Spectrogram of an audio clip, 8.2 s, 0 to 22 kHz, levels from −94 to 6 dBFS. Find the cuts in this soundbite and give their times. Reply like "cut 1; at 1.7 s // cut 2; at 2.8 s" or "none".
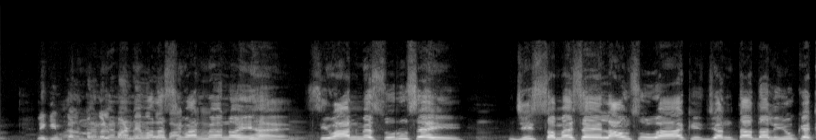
cut 1; at 1.4 s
